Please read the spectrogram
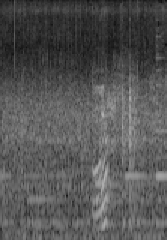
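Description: Background music with soft held notes. A little over a second in, a short rising vocal sound cuts in, the loudest moment.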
